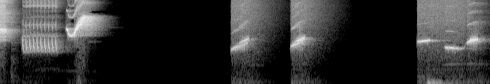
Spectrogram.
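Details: Asian pied starling giving a harsh buzzy phrase with a rising whistle, then after silence a few short upslurred whistles and a final squeaky flourish.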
